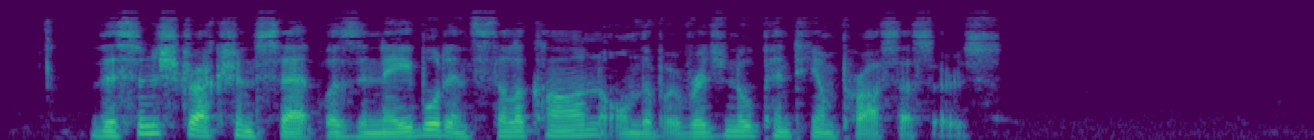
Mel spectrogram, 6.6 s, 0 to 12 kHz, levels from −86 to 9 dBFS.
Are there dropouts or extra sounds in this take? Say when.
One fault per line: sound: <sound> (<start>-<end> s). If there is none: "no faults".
no faults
